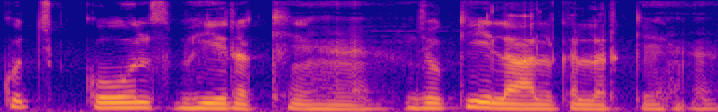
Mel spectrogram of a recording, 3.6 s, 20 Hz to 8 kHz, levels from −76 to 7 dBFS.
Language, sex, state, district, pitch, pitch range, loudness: Hindi, male, Uttar Pradesh, Lucknow, 120 Hz, 115-130 Hz, -17 LUFS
